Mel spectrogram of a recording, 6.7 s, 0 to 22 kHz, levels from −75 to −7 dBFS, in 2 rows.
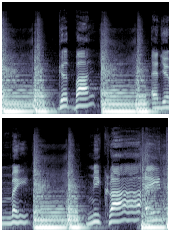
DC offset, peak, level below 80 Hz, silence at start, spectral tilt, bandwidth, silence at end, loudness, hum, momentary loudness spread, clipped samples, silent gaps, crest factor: under 0.1%; 0 dBFS; -14 dBFS; 0 s; -6 dB/octave; 12.5 kHz; 0 s; -14 LUFS; none; 7 LU; under 0.1%; none; 12 dB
